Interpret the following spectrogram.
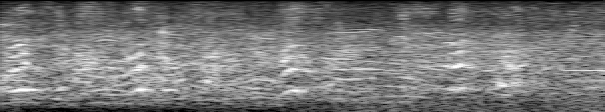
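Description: Dachshunds yapping and yipping, faint and several times in quick succession.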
